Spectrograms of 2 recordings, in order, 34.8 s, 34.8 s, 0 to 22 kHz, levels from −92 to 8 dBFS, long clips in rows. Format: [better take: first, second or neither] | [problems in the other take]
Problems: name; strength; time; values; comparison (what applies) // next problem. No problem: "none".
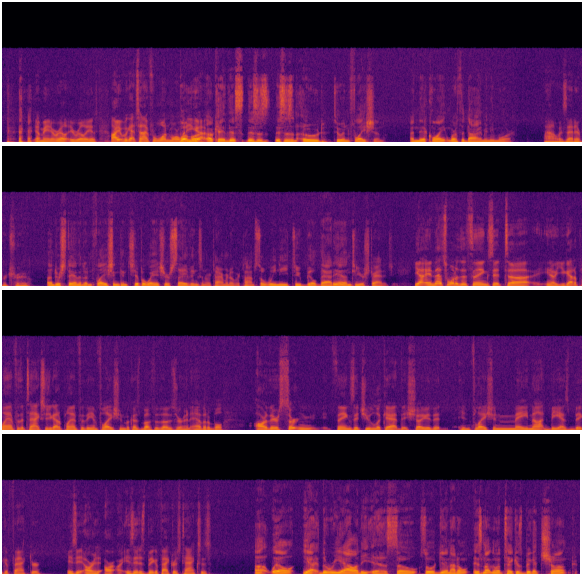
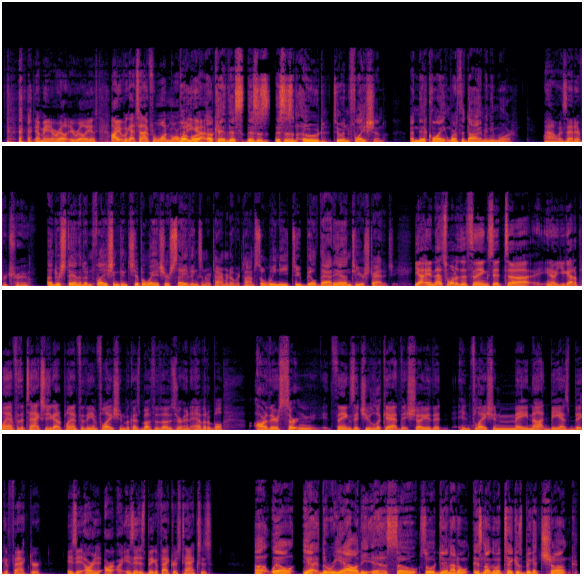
second | hiss; faint; throughout; 25 dB below the speech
